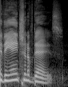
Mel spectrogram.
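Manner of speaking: usual speaking voice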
